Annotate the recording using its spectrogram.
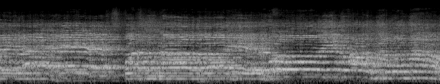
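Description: Small Russian folk vocal ensemble, women's and a man's voices, singing unaccompanied in harmony, holding long notes that shift to new chords about every second.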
